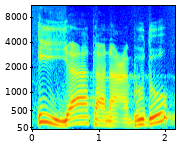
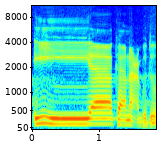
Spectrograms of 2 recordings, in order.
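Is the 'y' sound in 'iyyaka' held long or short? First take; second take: short; long. First: The doubled y is pressed but kept short. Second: The doubled y is held for too long. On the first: The speaker calls it right. "Ditasydid, ditekan ya-nya" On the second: The speaker calls it wrong. "tapi jangan lama-lama"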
